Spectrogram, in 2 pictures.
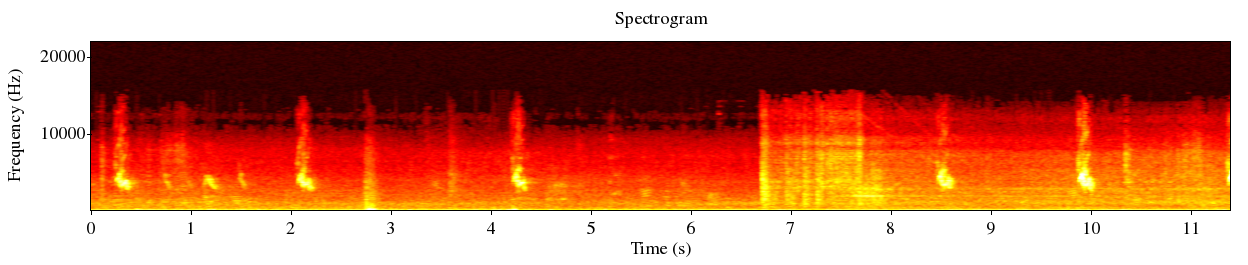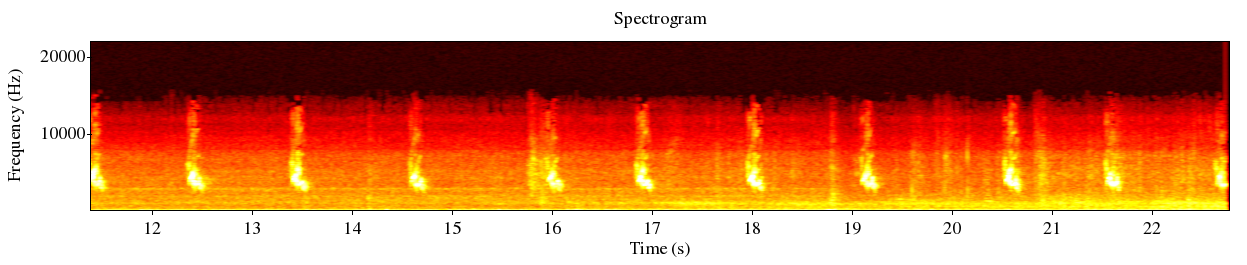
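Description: Motorcycle engine running steadily with a low rumble, with a short high chirp repeating about every second and a half.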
